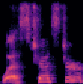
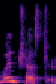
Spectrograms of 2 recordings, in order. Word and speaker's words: Winchester: Occasionally, I heard it called Westchester, but I don't know why that is, because the house is always called Winchester. So, someone correct me if Yeah. I'm wrong. And um, it's spelled with an I, so why would they be saying Westchester? I don't know. I felt like maybe someone just said it wrong and something I was listening to.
